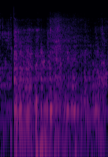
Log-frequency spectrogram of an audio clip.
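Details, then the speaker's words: Drain line after a clog was found while checking for a leak: a steady rushing gurgle as water runs straight through, with no backing up or choking; the drain is flowing freely. "It's clearing through. I mean, you can hear it. It's clearing through. I don't think it's stacking on water."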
